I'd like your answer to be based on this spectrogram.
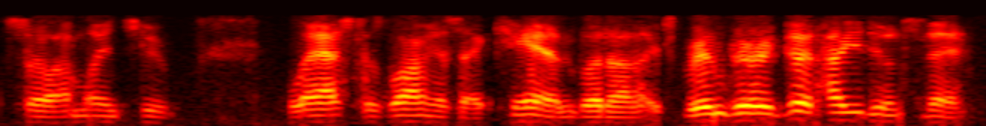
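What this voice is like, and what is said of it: Slightly sore, strained throat voice. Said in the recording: “I have a bit of a sore throat”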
